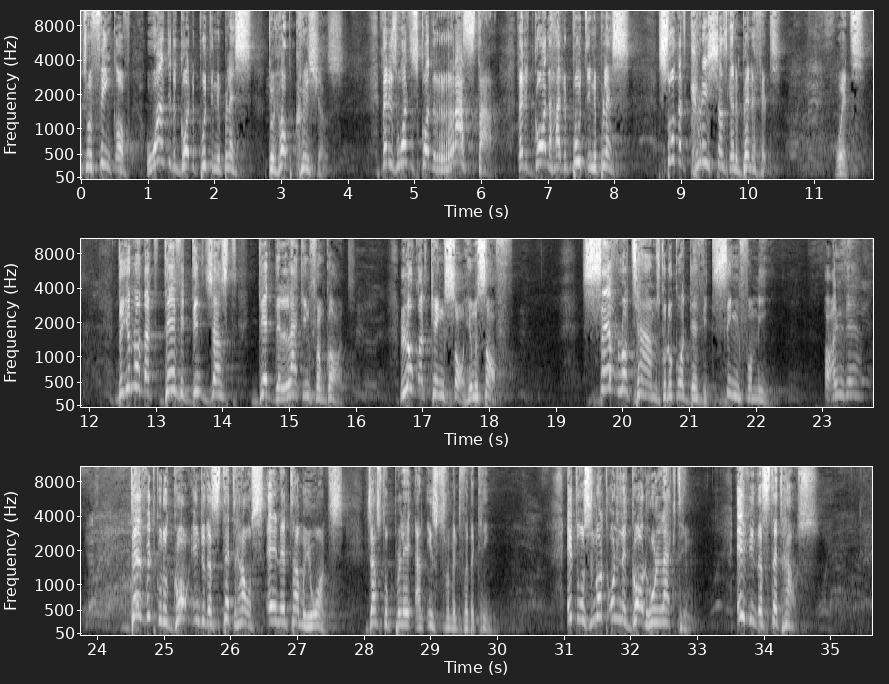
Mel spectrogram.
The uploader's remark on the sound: DIPLOMATIC SERVICE LIVE | ECG CHURCH.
